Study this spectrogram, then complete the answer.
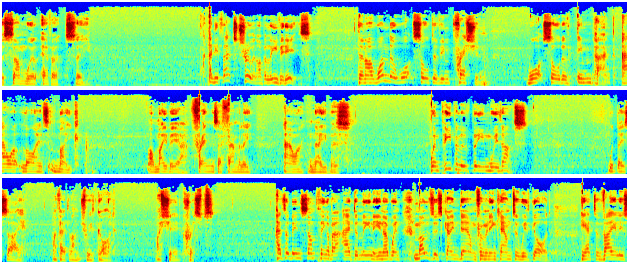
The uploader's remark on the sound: preaching at an Encounter Night Service at Ashingdon Elim Church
